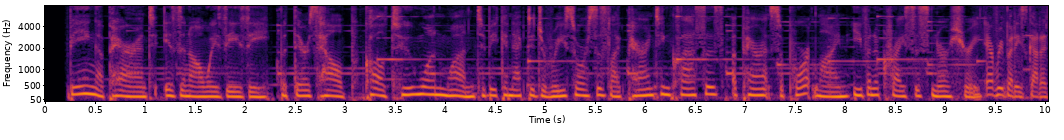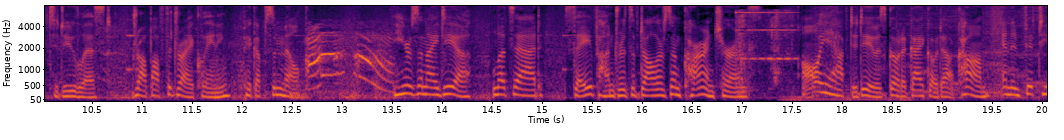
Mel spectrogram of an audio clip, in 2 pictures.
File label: Commercial Female; commercial voiceover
